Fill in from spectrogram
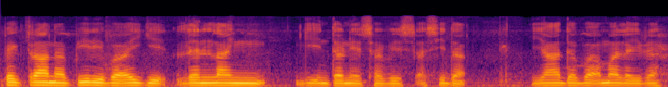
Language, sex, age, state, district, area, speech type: Manipuri, male, 18-30, Manipur, Churachandpur, rural, read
